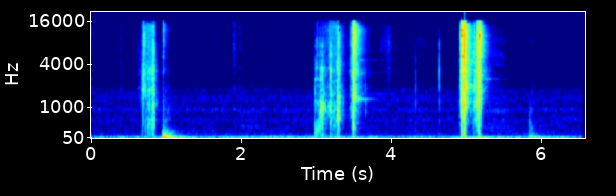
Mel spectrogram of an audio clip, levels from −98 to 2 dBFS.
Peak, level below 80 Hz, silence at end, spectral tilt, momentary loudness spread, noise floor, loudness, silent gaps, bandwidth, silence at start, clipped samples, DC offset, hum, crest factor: 0 dBFS; -48 dBFS; 1.35 s; 1.5 dB/octave; 27 LU; -62 dBFS; -17 LUFS; none; 16 kHz; 0.95 s; under 0.1%; under 0.1%; none; 28 dB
